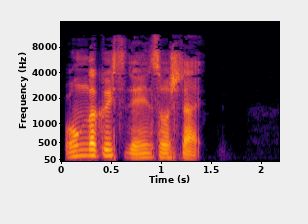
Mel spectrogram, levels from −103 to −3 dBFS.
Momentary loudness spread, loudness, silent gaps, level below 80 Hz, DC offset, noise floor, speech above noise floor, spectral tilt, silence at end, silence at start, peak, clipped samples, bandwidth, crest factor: 6 LU; -24 LUFS; none; -56 dBFS; under 0.1%; -82 dBFS; 58 dB; -4.5 dB/octave; 0.8 s; 0.05 s; -4 dBFS; under 0.1%; 11.5 kHz; 22 dB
